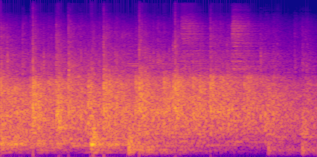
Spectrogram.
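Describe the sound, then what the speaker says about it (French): A congregation at a church service claps for the Lord, a dense, lively burst of many hands clapping close and loud throughout. "A round of applause for the Lord."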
